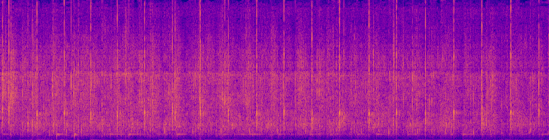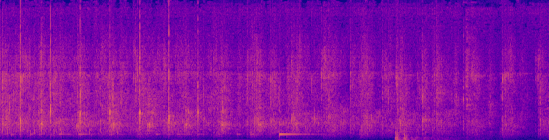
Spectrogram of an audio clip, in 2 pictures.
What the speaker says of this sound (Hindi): एक ताली बजा देंगे।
